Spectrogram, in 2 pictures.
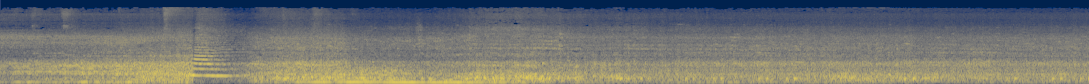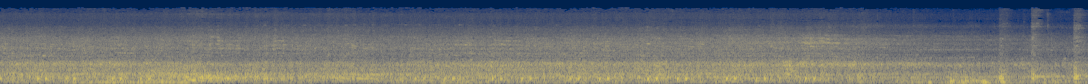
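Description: An express train runs past at speed. A horn fades out at the start, a falling whoosh comes about two to three seconds in as the locomotive goes by, and then the coaches give a long, steady rumble and clatter of wheels over the rails.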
